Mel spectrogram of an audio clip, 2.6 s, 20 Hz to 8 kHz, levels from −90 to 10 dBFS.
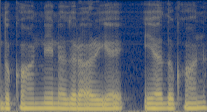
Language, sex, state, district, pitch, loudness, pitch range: Hindi, male, Uttar Pradesh, Muzaffarnagar, 130 Hz, -15 LUFS, 125-130 Hz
